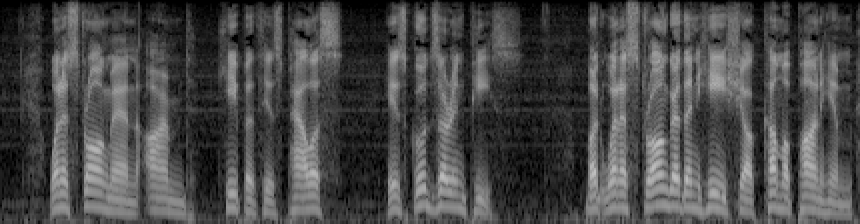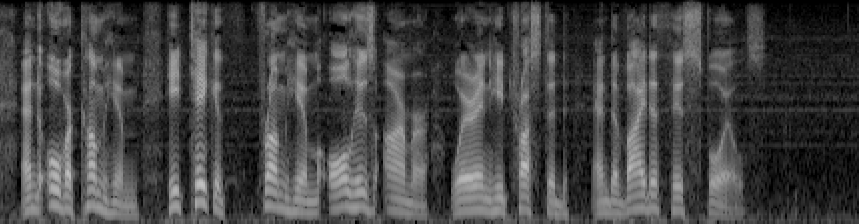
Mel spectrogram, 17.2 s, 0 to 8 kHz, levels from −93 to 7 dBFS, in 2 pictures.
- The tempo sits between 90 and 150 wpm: Yes, average, 145 wpm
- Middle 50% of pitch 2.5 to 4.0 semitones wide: No, average, 5.2 semitones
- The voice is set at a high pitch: No, low, 130 Hz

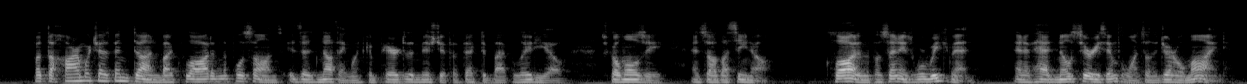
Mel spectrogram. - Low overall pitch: Yes, low, 110 Hz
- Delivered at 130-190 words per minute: No, fast, 205 wpm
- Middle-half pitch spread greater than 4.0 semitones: No, average, 3.7 semitones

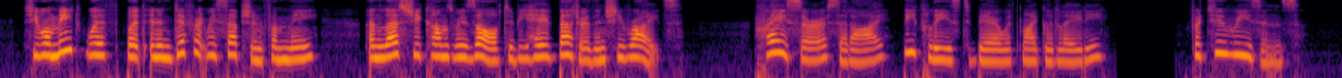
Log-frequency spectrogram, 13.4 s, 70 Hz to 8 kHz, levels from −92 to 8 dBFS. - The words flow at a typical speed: Yes, average, 155 wpm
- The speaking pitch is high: Yes, very high, 250 Hz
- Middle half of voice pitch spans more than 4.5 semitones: Yes, average, 5.0 semitones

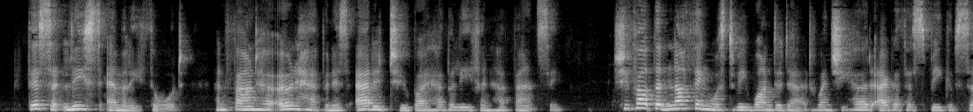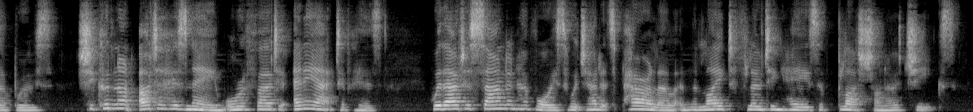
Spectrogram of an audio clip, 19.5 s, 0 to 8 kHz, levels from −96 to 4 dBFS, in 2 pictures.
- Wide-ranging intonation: No, average, 4.8 semitones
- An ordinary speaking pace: No, fast, 210 wpm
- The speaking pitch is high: Yes, high, 195 Hz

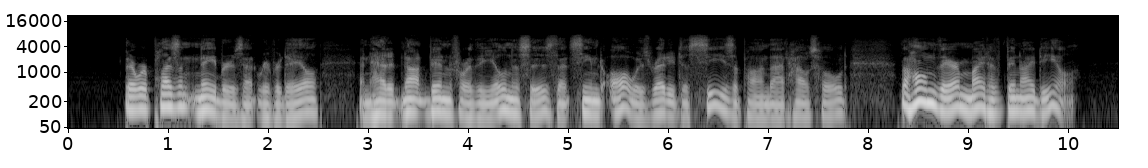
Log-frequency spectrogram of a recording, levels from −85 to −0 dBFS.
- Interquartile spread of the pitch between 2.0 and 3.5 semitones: No, average, 5.3 semitones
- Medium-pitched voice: No, low, 110 Hz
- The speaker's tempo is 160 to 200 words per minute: Yes, average, 170 wpm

